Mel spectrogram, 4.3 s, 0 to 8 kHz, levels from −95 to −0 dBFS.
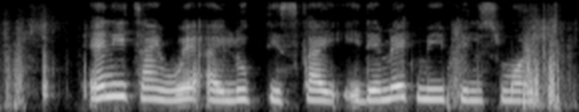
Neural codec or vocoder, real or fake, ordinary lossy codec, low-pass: none; real; MP3, 64 kbps; 7.2 kHz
